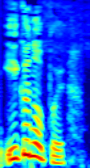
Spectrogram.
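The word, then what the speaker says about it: Ig Nobel: 이그노벨을 붙여서 발음하면 이그노블, 품이 없는 비열한이라는 뜻이 됩니다.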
